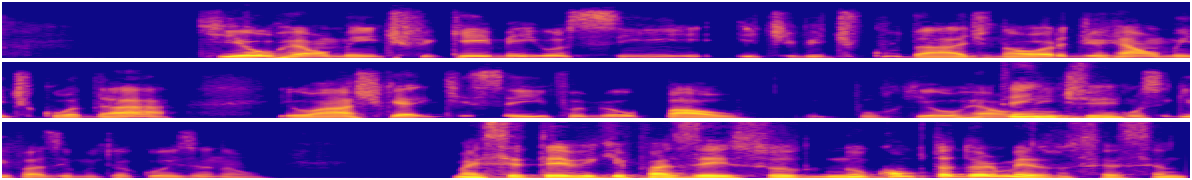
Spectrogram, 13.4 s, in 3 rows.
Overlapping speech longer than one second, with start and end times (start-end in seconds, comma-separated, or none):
none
